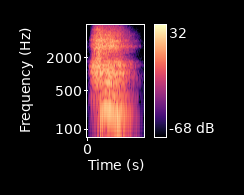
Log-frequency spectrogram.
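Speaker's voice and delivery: a single loud, high ha from the chest; loud release ha. Shown as a demonstration. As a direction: throw the ha out of your chest. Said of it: "Take the energy that's in your chest and go".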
